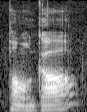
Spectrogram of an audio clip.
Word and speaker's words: Pangar: Et nous nous sommes arrêtés sur une symbolique qui est un arbre, donc l'arbre de vie, et Pangar, il faut bien prononcer à la créole, ça veut dire faites attention, soyez attentifs.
